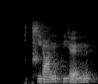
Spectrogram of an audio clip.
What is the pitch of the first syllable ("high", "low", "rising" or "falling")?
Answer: rising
